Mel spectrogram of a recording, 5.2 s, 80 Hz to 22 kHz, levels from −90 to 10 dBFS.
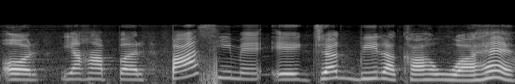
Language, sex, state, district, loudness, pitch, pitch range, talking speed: Hindi, female, Madhya Pradesh, Dhar, -16 LUFS, 245 Hz, 230-260 Hz, 140 wpm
